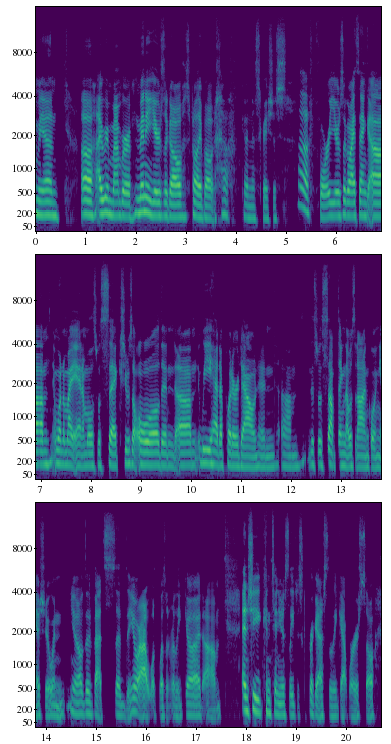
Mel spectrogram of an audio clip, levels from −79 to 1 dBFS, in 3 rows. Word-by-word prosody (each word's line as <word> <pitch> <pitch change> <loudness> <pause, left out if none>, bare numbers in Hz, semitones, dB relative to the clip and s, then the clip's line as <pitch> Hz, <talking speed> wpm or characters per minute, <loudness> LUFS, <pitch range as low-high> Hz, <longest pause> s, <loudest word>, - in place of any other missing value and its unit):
man. 180 -3 +1 0.4
Ah, 190 -2 +6
I 195 - +5
remember 180 -4 +3
many 210 +2 +4
years 175 -1 +3
ago, 165 -2 +4
it 165 - -3
was 160 +1 -12
probably 170 -4 +3
about, 155 -1 -1
huh, 190 -2 -8 0.3
goodness 145 - -9
gracious, 145 0 -9 0.3
ah, 255 -9 0 0.2
4 160 0 -1
years 175 0 -1
ago, 185 -2 +1
I 175 0 +6
think, 175 -1 -1
um, 170 -1 +5
and 180 - -6
one 175 -2 +1
of - - -4
my 165 -2 +3
animals 155 0 0
was 160 -2 -7
sick, 155 -4 +1
she 180 - -5
was 175 0 -2
old, 160 -1 +3
and, 155 -2 -3
um, 160 0 +1
we 185 -1 +1
had 170 -2 +1
to 155 - +1
put 160 -1 0
her 150 - +1
down, 140 -2 +1
and, 140 0 -8
um, 140 -1 -8 0.2
this 165 -2 -8
was 165 -3 -5
something 155 +2 +1
that - - -1
was 145 0 -4
an 140 - -5
ongoing 135 -1 -1
issue 135 0 -5
and, 135 +3 -7
you 175 -9 -5
know, 150 +1 -2
the 150 0 -4
vets 140 - -5
said, 135 -4 -6
the - - -9
you 180 - -1
know, 170 - +2
her - - +5
outlook - - +2
wasn't - - -8
really 120 +1 -10
good, 135 -2 -1
um, - - -5 0.4
and 190 -2 +7
she 180 -4 +2
continuously 140 -5 -5
just 130 0 -17
progressively 130 -5 -4
got - - -6
worse. - - -8
So, - - -5
160 Hz, 210 wpm, -26 LUFS, 145-175 Hz, 0.4 s, and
